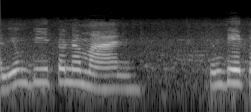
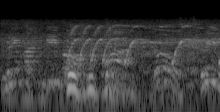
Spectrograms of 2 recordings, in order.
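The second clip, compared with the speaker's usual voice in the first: very quiet, lilting giggle; soft laughing; 3 semitones higher, 12 dB quieter than usual. Real, not acted. Vlogger showing viewers her stall, soft laughing. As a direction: giggle softly to yourself.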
